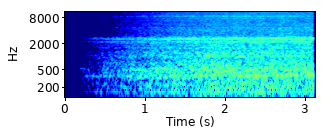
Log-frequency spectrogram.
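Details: Hum of air conditioning or machinery rises out of silence and holds steady, with no animal voice.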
